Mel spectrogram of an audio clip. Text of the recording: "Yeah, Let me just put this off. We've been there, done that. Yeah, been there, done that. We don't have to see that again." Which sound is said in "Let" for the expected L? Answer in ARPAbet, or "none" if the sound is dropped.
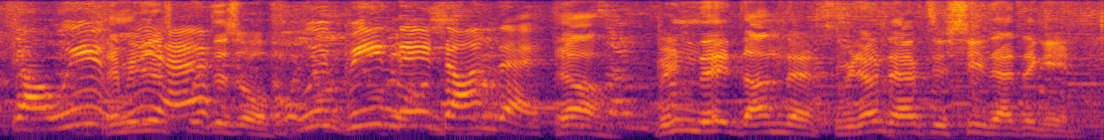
W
